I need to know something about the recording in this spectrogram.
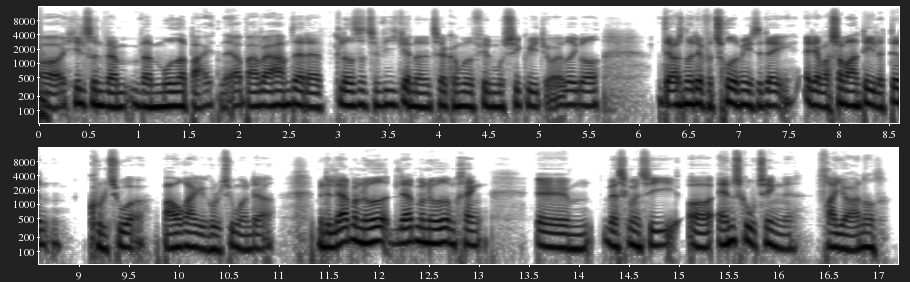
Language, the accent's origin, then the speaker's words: Danish; Silkeborg, Central Denmark Region, Denmark; now in Copenhagen, Denmark; Jeg voksede op i Silkeborg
